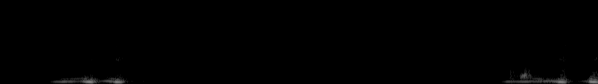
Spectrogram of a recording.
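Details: A spoiled puppy, a female, sleeps in Shadow's usual place for the first time and snores: two deep, gravelly snorts, a long still pause, then a rising series of three rough snoring breaths indoors.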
